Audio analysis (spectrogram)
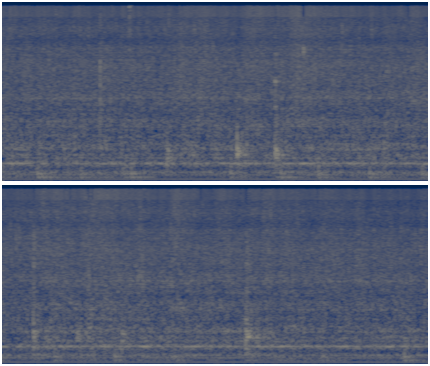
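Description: Onions fry in a pan for Goan prawn balchao with a continuous, even sizzle and faint crackle, moderately loud and close, with a few soft stirring clicks and no voices.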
